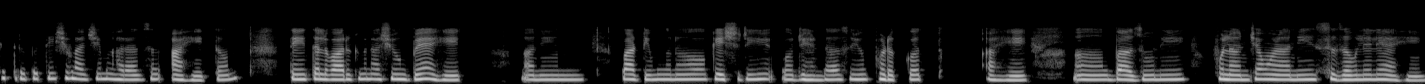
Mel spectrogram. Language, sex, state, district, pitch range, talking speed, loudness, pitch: Marathi, female, Karnataka, Belgaum, 215-240 Hz, 110 wpm, -22 LUFS, 230 Hz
